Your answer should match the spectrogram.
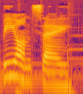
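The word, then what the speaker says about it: Beyoncé: reason they've decided to not pronounce the e in Beyonce drives me crazy it's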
